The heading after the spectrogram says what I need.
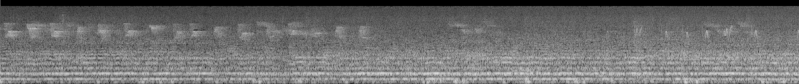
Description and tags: Some bees flying around some fruits. Some parts are good, some have some wind on it. If you need a short sample, this may be it. These are teneriffan bees btw.. Oh, yes, recorded in 2008 with a digidesign m-box and a SM58 if I remember right. Old but ok.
